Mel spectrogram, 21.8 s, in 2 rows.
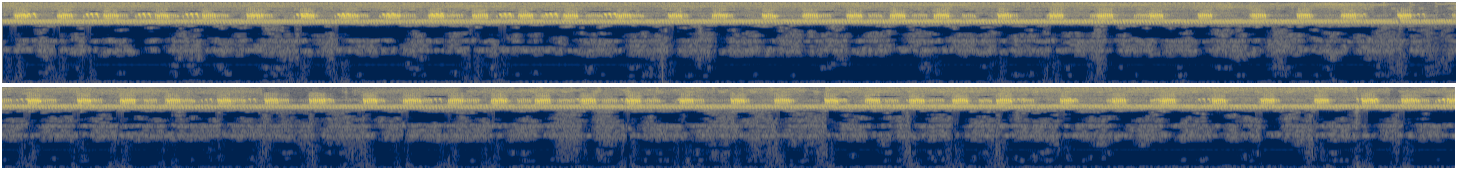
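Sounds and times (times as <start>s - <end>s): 
cricket chirping: 0.0s - 21.7s
shrill insect chorus: 0.0s - 21.7s.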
